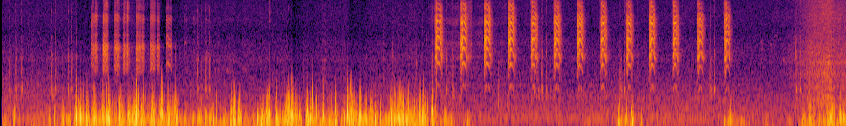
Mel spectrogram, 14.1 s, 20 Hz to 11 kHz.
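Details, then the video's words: Gunnison's prairie dog, a yearling male, alarm calling in grassland at Valles Caldera National Preserve, New Mexico, April 2017; loud wind rumble fills the first half, then a steady series of about thirteen sharp, high chirps follows. "Prairie Dog Alarm Call"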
